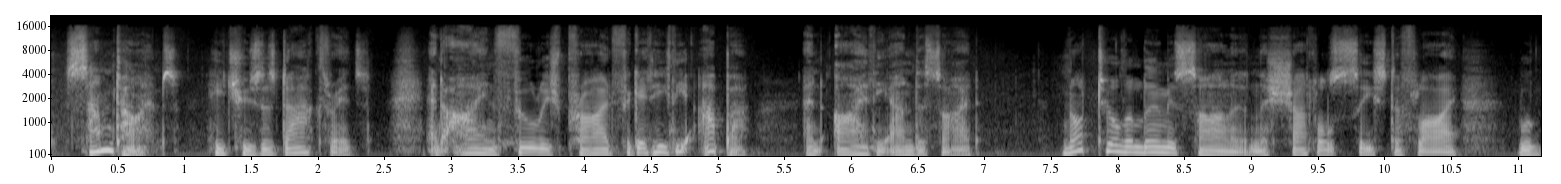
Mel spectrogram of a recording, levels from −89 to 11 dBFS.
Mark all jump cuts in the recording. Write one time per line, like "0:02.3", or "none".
0:04.6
